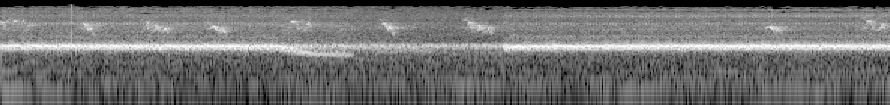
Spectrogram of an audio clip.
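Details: A male cicada of New Jersey's Brood II courts a female amid a peak-season mating chorus. A continuous high buzz runs throughout, briefly dipping and slurring downward in pitch before resuming. Small birds give repeated quick falling chirps.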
